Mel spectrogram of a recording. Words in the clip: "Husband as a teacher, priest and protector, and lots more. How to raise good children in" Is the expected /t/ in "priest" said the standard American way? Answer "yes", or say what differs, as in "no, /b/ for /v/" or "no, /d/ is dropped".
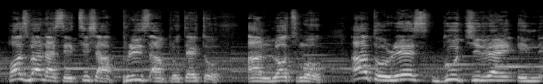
no, /t/ is dropped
